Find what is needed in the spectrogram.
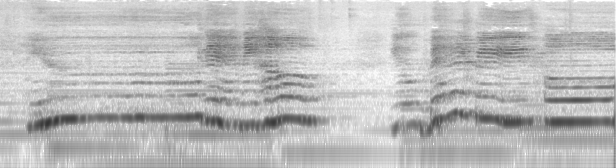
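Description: Young girl singing a slow song over instrumental accompaniment, in two sustained phrases with a short breath pause about halfway through.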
